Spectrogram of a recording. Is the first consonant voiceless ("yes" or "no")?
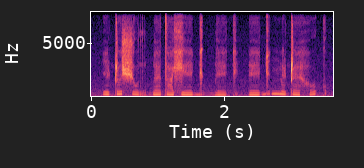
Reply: yes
